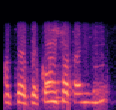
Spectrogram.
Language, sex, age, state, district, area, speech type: Urdu, male, 18-30, Bihar, Purnia, rural, conversation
